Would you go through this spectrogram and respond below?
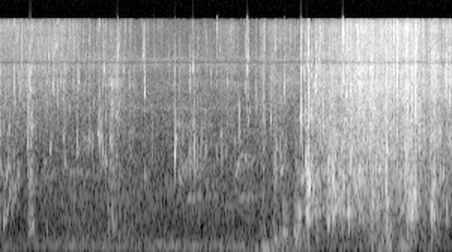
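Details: Water trickling and splashing in a pool, with no animal voice heard, only faint speech-like sounds in the background.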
